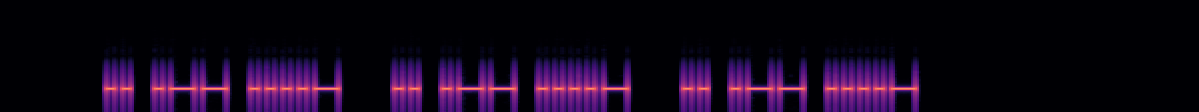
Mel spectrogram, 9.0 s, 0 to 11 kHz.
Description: Morse code, heard as a keyed tone, about 20 wpm, 700 Hz. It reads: IW4 IW4 IW4
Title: Callsign Prefixes for Top 25 DXCC - Repeated 3x - 20wpm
